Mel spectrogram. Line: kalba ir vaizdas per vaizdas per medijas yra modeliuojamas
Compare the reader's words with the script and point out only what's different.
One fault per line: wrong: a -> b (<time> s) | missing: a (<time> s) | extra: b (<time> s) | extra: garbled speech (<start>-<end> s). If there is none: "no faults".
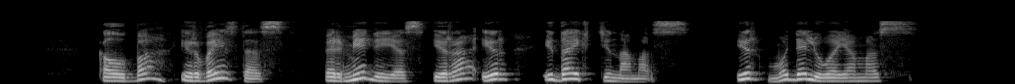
wrong: vaizdas per medijas yra -> medijas yra ir įdaiktinamas ir (3.6 s)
